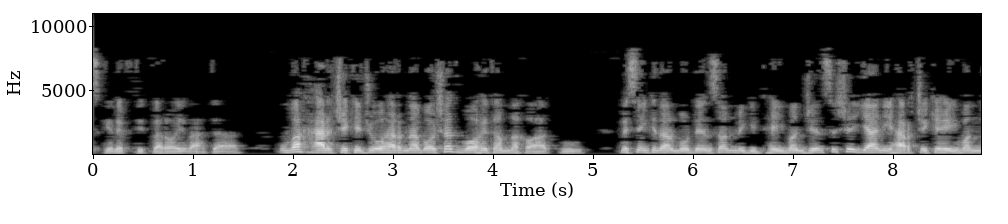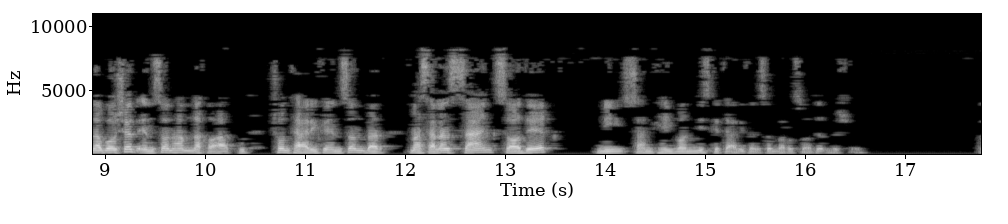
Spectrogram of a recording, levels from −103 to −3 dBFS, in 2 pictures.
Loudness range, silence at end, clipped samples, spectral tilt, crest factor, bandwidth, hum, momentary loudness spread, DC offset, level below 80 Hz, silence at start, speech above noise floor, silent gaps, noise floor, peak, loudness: 7 LU; 1.2 s; under 0.1%; -6 dB/octave; 20 dB; 8.6 kHz; none; 12 LU; under 0.1%; -80 dBFS; 0 s; 58 dB; none; -82 dBFS; -4 dBFS; -25 LUFS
